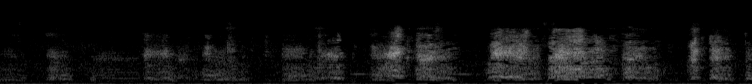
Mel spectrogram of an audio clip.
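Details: Five-week-old Labradoodle puppies from the Goldie/Seeker litter giving a run of short whimpers and yips, some rising and strained, rapid and irregular with brief pauses, layered over one another.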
